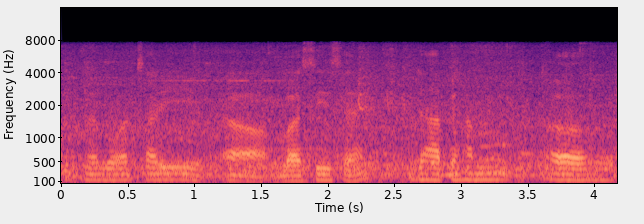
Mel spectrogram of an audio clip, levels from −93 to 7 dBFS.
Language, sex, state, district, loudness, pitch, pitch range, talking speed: Hindi, male, Maharashtra, Mumbai Suburban, -17 LUFS, 120 Hz, 110-125 Hz, 145 wpm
